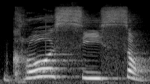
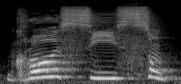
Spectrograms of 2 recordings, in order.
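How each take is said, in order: No difference in how they are said.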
